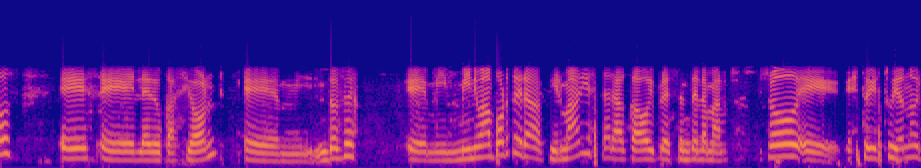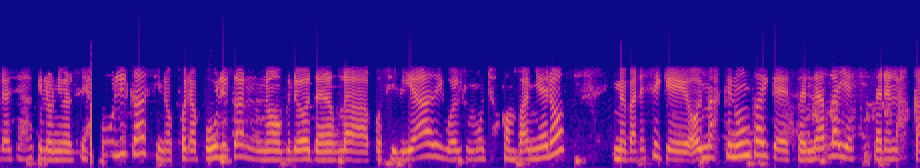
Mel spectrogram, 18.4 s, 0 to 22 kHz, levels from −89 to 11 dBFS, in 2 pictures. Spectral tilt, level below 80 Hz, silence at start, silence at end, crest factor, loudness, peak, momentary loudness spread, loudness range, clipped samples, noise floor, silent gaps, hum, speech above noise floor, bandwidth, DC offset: -7 dB/octave; -64 dBFS; 0 s; 0 s; 14 dB; -21 LUFS; -8 dBFS; 7 LU; 2 LU; under 0.1%; -47 dBFS; none; none; 25 dB; 4.6 kHz; under 0.1%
